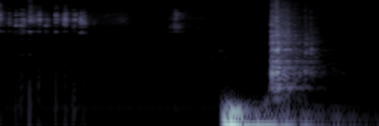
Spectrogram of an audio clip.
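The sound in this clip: Dice rolled during a Clue board game: a quick run of many light, high clicks as they rattle, then a heavier thud and a fading clatter as they land.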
